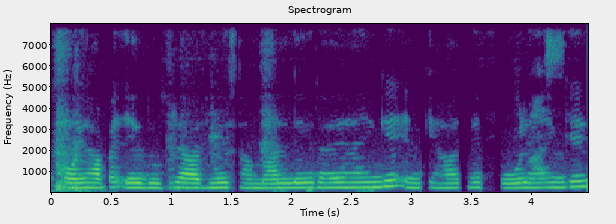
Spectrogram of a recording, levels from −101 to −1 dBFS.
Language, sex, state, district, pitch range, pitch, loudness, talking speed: Hindi, female, Uttar Pradesh, Varanasi, 215-230 Hz, 225 Hz, -28 LUFS, 185 wpm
